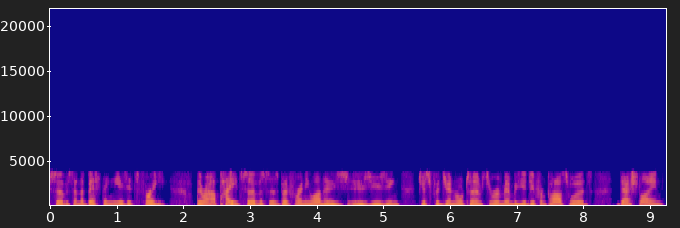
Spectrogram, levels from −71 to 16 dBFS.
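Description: Throughout, the speech has passed through the AMR narrowband mobile codec at a bitrate that sounds like roughly 10 kbps, so nothing above 4 kHz survives, leaving a muffled, plainly buzzy, synthetic voice.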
